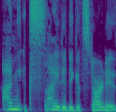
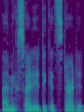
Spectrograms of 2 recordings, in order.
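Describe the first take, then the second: First: It is said excitedly, with lively pitch movement. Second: It is said flatly, with little pitch movement. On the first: The speaker calls it right. "You have to really be like" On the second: The speaker calls it wrong. "That doesn't sound excited at all"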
